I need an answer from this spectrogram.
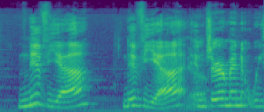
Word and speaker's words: Nivea: So, the emphasis is on the E. Nivea.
